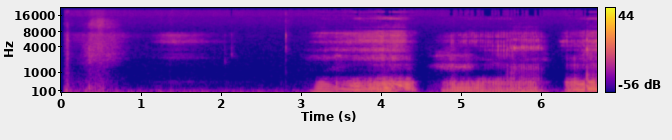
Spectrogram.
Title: loud snoring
